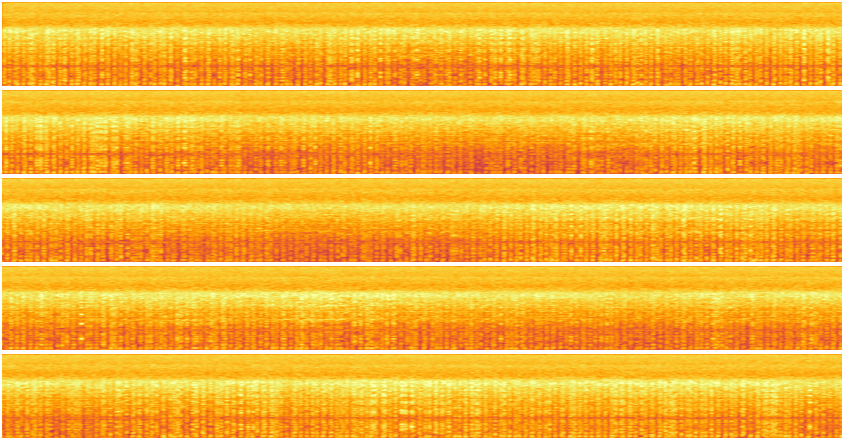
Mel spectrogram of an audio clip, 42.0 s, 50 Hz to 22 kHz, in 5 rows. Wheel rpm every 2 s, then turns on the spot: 230, 230, 230, 230, 230, 230, 230, 230, 230, 230, 210, 200, 200, 230, 230, 240, 230, 230, 230, 230, 230.
none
